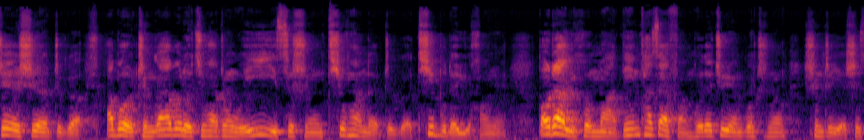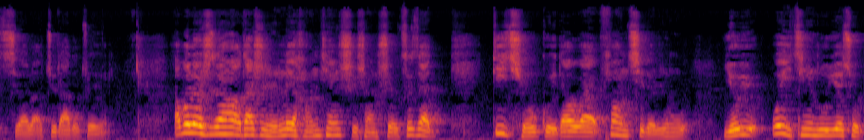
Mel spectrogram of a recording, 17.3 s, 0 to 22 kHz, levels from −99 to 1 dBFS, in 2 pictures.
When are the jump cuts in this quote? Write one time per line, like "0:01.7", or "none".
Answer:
none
